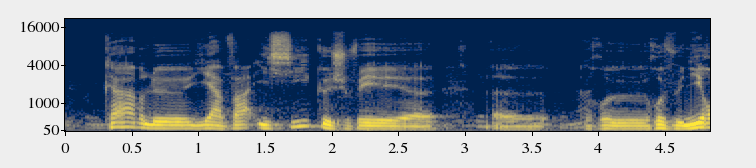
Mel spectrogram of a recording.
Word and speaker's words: Yahvah: Mais la vraie lecture de ce terme, c'est Yahva.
